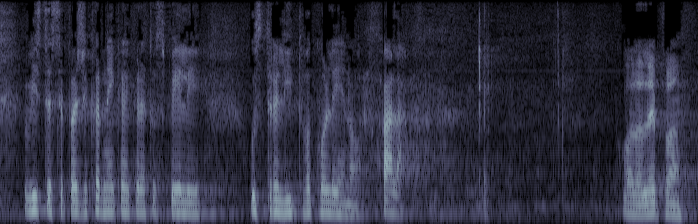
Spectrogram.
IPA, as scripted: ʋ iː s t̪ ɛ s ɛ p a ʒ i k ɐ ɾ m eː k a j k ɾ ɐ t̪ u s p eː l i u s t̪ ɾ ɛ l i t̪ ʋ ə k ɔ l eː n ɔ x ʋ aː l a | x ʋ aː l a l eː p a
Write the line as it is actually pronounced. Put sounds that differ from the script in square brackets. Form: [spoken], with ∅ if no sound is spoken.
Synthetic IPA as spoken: ʋ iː s t̪ ɛ s ɛ p a ʒ [e] k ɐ ɾ [n] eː k a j k ɾ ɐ t̪ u s p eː l i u s t̪ ɾ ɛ l i t̪ ʋ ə k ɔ l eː n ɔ x ʋ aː l a | x ʋ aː l a l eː p a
